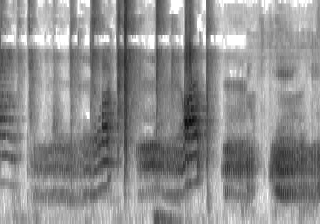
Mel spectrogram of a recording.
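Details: Abyssinian cat mother talking to her kittens indoors: a run of harmonic, wavering meows and chirrups, some rising at the end, in quick irregular succession with brief pauses between the last two calls.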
